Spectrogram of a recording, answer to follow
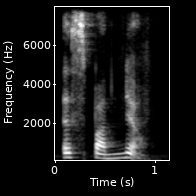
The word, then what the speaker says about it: España: This is pronounced as España.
